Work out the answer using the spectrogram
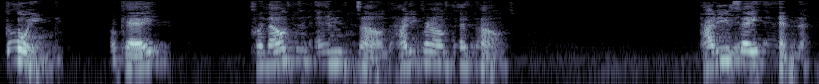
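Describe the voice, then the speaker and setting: A man's voice: sits high, sing-song, slow pace, long pauses, a bit bright. A man teaching a casual language lesson, quizzing his listeners and repeating his questions. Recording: distant, muffled livestream audio.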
